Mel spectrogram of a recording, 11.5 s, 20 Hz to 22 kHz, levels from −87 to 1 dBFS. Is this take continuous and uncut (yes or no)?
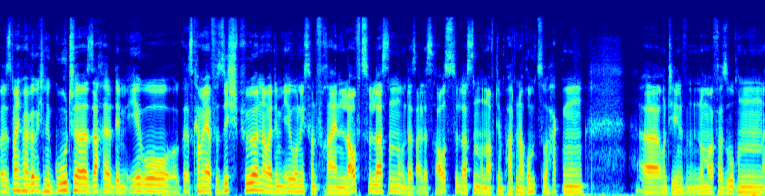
yes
